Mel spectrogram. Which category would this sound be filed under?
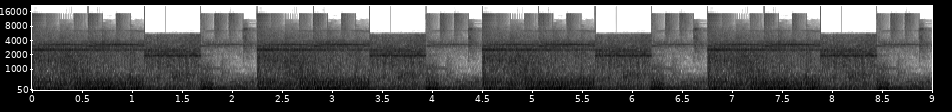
Instrument samples > Percussion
